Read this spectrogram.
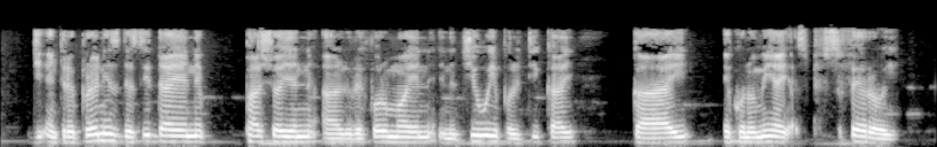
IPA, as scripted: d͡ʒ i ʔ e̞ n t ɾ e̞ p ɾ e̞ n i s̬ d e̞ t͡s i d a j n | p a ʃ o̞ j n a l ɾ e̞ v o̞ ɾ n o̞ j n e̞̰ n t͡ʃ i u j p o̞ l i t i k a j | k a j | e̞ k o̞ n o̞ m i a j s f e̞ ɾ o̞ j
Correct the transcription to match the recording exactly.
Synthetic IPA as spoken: d͡ʒ i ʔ e̞ n t ɾ e̞ p ɾ e̞ n i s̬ d e̞ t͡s i d a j n | p a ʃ o̞ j n a l ɾ e̞ f o̞ ɾ m o̞ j n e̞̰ n t͡ʃ i u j p o̞ l i t i k a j | k a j | e̞ k o̞ n o̞ m i a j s f e̞ ɾ o̞ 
